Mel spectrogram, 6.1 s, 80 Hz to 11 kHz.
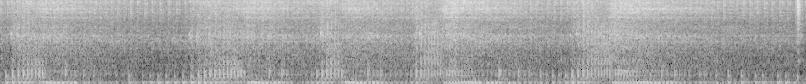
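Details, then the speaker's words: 2000 Honda 400EX single-cylinder quad idling after new battery; it locked up in fifth gear on first ride and now starts then shuts off. Heavy clattery knock with surging beat; owner suspects overheating piston seizure. "i'm thinking it's getting hot and seizing up that piston"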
